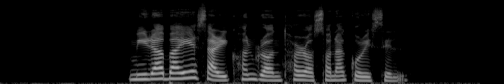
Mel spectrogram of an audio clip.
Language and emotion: Assamese, neutral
